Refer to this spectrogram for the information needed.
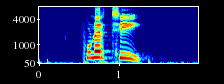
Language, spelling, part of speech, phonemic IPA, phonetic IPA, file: Tamil, புணர்ச்சி, noun, /pʊɳɐɾtʃtʃiː/, [pʊɳɐɾssiː], Ta-புணர்ச்சி.ogg
- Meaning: 1. combination, association, union 2. coition, intercourse 3. sandhi; the morphing of letters when combining two words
